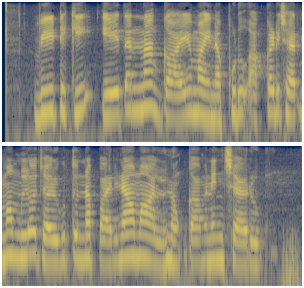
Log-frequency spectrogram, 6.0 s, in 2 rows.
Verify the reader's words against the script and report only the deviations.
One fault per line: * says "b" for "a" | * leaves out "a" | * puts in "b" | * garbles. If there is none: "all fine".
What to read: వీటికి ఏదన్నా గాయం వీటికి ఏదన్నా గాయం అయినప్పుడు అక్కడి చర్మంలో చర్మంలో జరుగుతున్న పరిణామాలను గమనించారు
* leaves out "వీటికి ఏదన్నా గాయం"
* leaves out "చర్మంలో"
